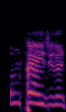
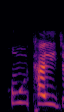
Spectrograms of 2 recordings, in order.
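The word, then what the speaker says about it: 홍타이지: 발표를 이제 할 예정인데 콩 쾌청 들어 보시지요 홈 타이즈는 중급 빠르므로 만주어 발음으로 아이 50주 얼어 홈 타이즈 라고 하는 만주어 발음이 있는 중복 문제 입니다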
